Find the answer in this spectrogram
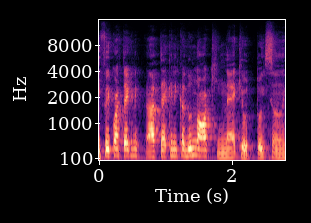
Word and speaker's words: knooking: Inclusive a história do nome do knocking, né, que a gente pronuncia knocking mesmo tendo o K na frente, você encontra no e-book, então você baixa lá, tá certo?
